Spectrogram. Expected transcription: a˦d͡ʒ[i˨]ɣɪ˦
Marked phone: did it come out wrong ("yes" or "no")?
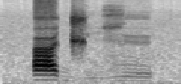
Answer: no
